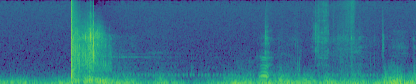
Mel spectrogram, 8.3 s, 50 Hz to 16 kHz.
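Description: A rifle shot fired at target practice at roughly 100 to 120 yards, one sharp close crack followed by outdoor rustling and a faint ringing tail.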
